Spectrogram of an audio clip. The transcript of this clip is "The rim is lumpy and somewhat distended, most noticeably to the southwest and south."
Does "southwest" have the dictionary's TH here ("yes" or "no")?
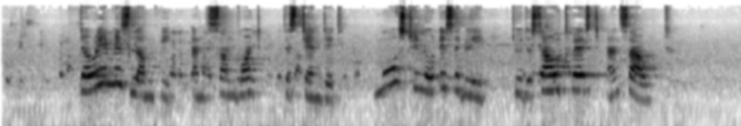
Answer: no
